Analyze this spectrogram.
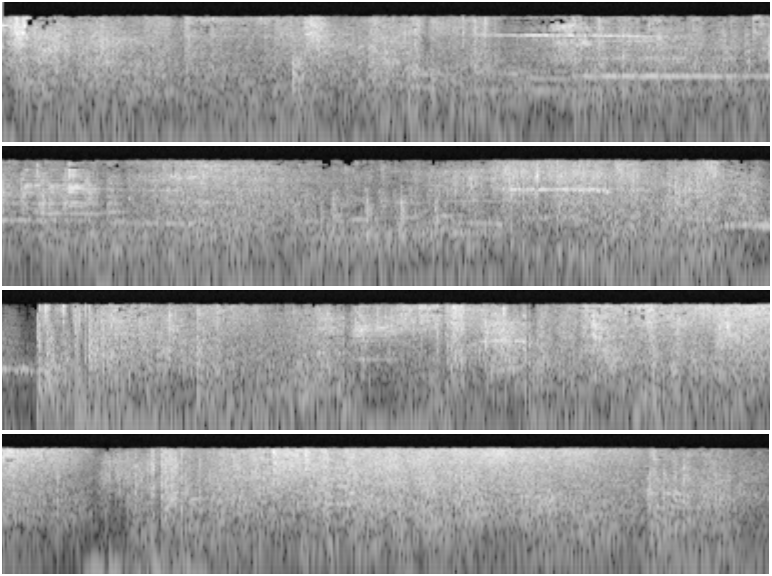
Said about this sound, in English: I do like that they got some impressive explosion sound effects out of that, though.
